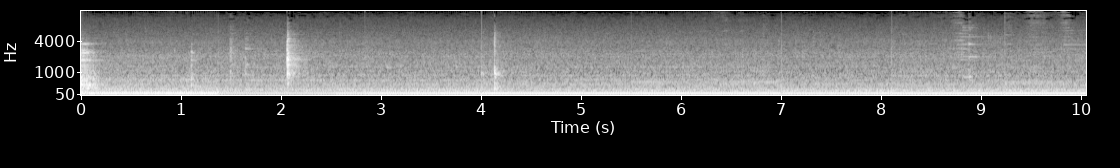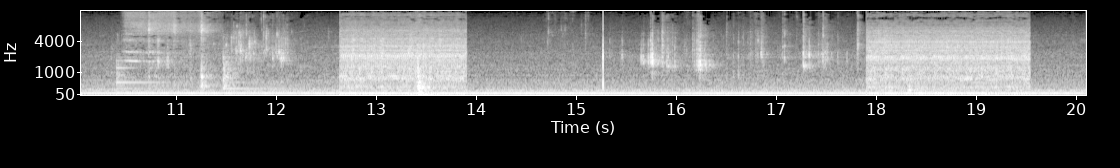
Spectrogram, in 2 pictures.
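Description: Baking preparation: melted butter scraped from a pan with a spatula, then granulated sugar poured from a metal measuring cup into a bowl in three hissing pours about ten, thirteen and eighteen seconds in. Light clinks of utensils come through over a steady low hum.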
